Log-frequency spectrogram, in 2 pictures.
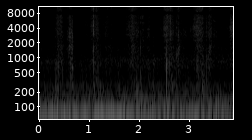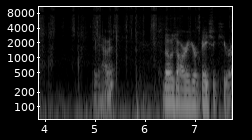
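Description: Stiff playing cards rustle and slide against each other in hands.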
